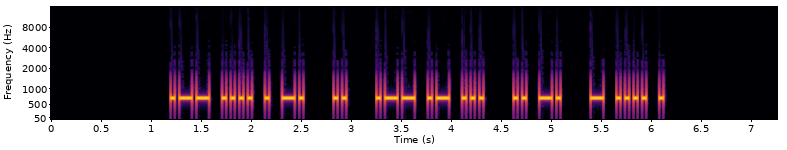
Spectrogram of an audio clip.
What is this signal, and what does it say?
Morse code, heard as a keyed tone, about 28 wpm, 700 Hz. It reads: WHEN I WAS IN THE
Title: Sets of 5 Words Encore2 28wpm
